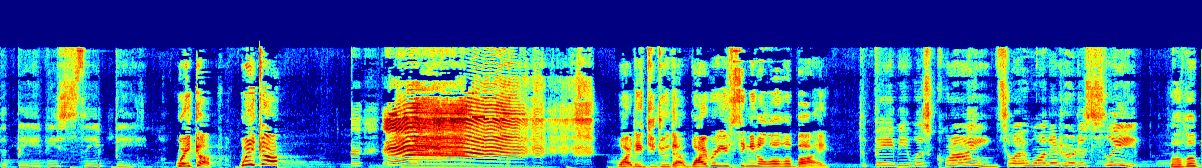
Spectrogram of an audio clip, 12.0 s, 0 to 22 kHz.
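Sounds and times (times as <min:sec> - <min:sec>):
baby crying: 0:03.5 - 0:06.0.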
